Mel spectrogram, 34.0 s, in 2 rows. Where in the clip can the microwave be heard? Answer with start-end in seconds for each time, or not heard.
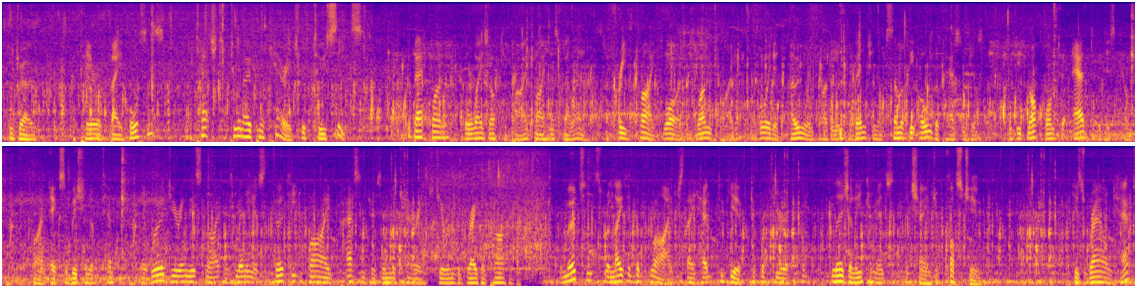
not heard.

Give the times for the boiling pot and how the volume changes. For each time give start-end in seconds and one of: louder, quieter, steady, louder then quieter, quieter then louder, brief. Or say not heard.
0.0-33.9 steady.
